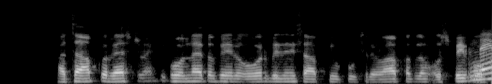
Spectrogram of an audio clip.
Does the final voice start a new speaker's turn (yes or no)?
yes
